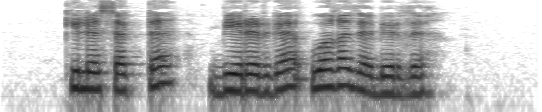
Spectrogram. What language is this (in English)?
Bashkir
